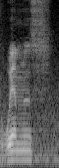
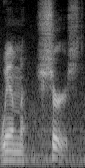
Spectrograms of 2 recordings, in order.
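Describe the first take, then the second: First: The second part begins with an 'h' sound. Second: The second part begins with an 'sh' sound. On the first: The speaker calls it right. "Wimshurst is pronounced Wims, like to rhyme with hymns, and Hurst" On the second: The speaker calls it wrong. "Some people pronounced it Wim-Shurst, and that is incorrect"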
